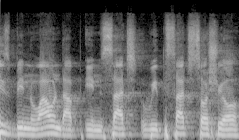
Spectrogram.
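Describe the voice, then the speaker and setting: A Kenyan accent comes through at a fairly slow pace. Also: man. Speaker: conference panelist. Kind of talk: panel discussion.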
